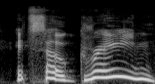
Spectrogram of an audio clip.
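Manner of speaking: high, very slow, wistful, wondering voice. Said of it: "Gilly remarks".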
